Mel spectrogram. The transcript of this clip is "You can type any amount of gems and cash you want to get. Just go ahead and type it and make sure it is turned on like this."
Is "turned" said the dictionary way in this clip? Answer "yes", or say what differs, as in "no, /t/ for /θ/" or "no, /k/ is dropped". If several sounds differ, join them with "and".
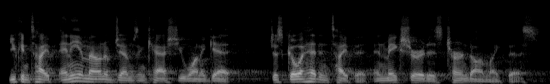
yes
